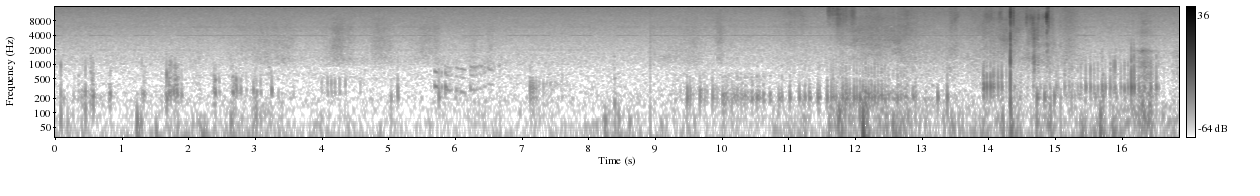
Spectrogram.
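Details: Stomach growling recorded after overeating, lasting over 3 hours on such days: soft low rumbles and gurgles over faint room hiss, busier near the end; ordinary digestive sounds.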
